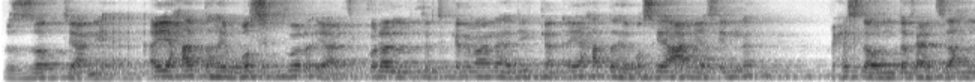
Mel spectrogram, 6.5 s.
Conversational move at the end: listening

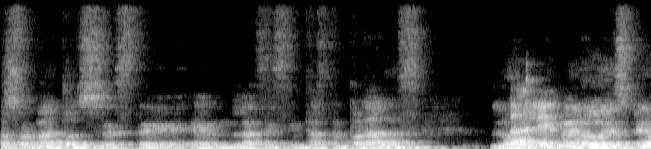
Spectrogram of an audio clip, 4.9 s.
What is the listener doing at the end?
listening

